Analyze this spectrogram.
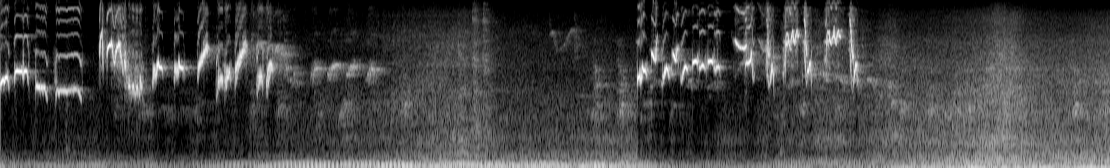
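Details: Orange-headed thrush pouring out rich, fast whistled phrases in two long outbursts, notes leaping up and down, separated by a quieter gap. Steady low rumble underneath. Meant to stimulate other birds to sing.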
